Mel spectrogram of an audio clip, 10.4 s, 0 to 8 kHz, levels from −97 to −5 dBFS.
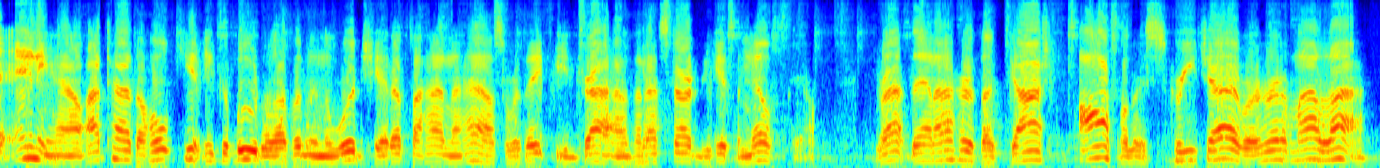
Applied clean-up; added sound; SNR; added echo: neural separator model SepFormer DNS4.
